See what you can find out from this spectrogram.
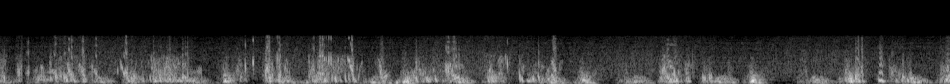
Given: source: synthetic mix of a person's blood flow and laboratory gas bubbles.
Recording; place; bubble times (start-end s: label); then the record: Doppler ultrasound of blood flow; precordium
0.00-0.09 s: bubbles
0.15-0.22 s: bubbles
0.26-0.31 s: bubbles
0.38-1.01 s: bubbles
1.17-1.38 s: bubbles
1.41-2.03 s: bubbles
2.21-2.57 s: bubbles
2.62-2.95 s: bubbles
3.08-3.62 s: bubbles
3.75-3.91 s: bubbles
4.09-4.67 s: bubbles
4.84-5.12 s: bubbles
5.16-5.63 s: bubbles
6.58-6.92 s: bubbles
7.01-7.15 s: bubbles
8.41-8.67 s: bubbles
8.76-9.13 s: bubbles
9.40-9.51 s: bubbles
From the record:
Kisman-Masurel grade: 332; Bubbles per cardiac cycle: rolling drumbeat, 9 or more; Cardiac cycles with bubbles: 50 to 99%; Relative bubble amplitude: moderate (0.250 to 0.450); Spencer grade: 3 (all of the cardiac periods contain showers or single bubble signals, but not dominating or overriding the cardiac motion signals); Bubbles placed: anywhere in the cardiac cycle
